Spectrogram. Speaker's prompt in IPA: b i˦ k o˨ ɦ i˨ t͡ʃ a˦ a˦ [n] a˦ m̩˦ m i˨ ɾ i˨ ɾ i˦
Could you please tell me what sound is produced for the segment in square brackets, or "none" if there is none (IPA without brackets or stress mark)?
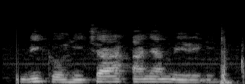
ɲ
